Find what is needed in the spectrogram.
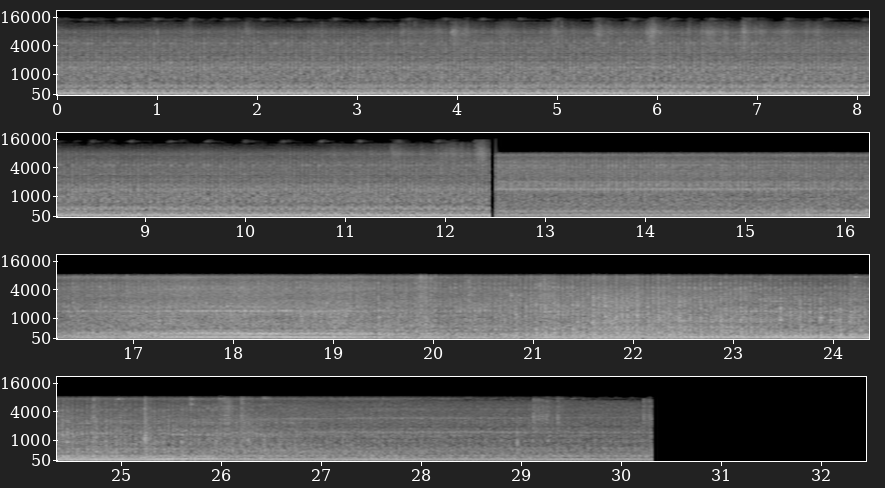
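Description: A vehicle engine running steadily at idle. After a cut about twelve seconds in, the engine sound grows louder and rises and falls for several seconds before settling.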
